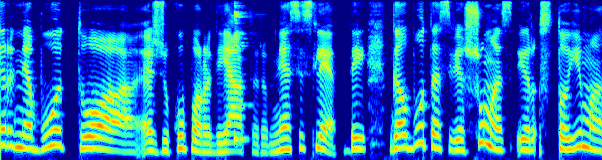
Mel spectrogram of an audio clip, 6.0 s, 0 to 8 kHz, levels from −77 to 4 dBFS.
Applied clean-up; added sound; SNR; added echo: classical method spectral subtraction.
